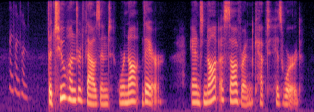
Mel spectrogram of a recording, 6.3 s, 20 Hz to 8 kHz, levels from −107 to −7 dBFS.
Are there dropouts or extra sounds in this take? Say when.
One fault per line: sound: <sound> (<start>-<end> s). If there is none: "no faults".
sound: chirp (0.2-0.7 s)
